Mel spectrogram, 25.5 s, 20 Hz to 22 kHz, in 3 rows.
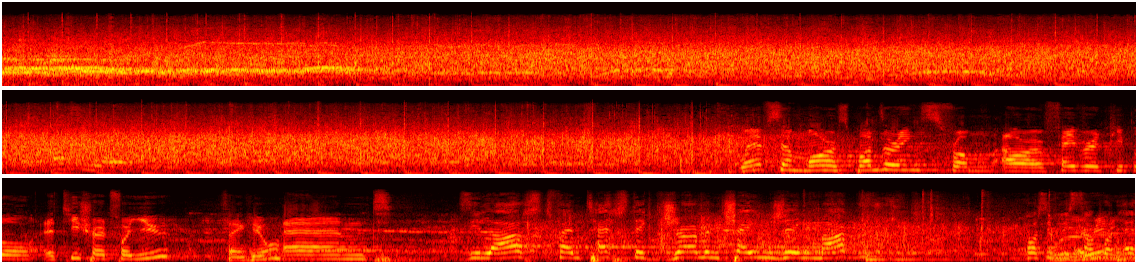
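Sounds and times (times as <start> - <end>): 
audience applause for a winner being announced: 0.0 - 14.6, 20.5 - 25.4
speech: 14.3 - 24.0, 24.7 - 25.4.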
